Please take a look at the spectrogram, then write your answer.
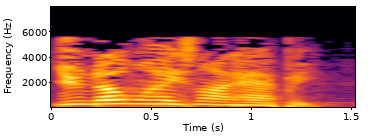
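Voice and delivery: high, loud mock protest; exasperated retort. Listener answering the preacher's fish question, exasperated retort. Congregation's exasperated reply, acted.

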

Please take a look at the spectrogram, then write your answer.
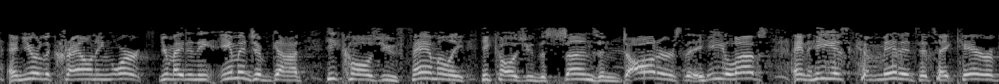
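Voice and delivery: high, impassioned preaching build; soaring sermon voice. Acted. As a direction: lift it up and declare it to the congregation. Preaching rising to full force.

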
